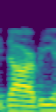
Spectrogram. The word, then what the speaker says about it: Derby: last Saturday bill that's Derby the English say Darby and the Americans say Derby yeah and the losers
